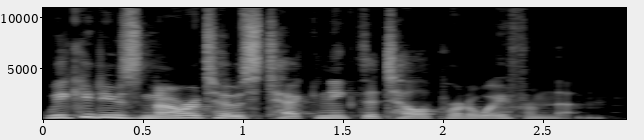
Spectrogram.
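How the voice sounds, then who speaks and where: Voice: medium pitch, animated, fast talker, a bit bright. A narrator voicing a careful, thoughtful twelve-year-old ninja girl, with music behind. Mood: cautious.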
